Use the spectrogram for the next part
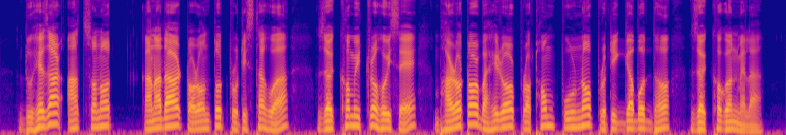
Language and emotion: Assamese, neutral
